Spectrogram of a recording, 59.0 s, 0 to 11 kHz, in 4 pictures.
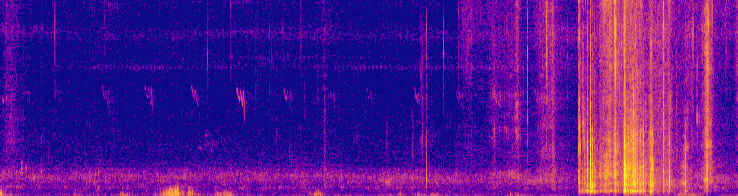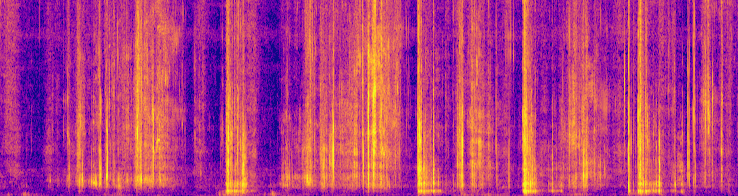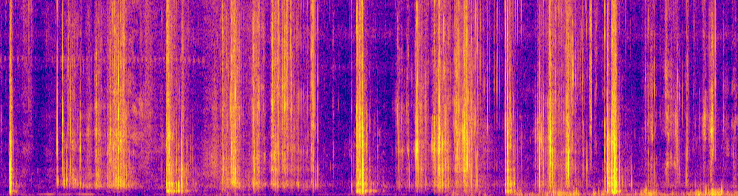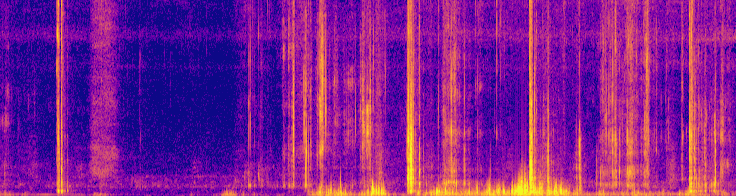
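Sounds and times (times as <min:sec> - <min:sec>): crunching and rustling: 0:09.8 - 0:44.8, 0:45.4 - 0:45.8, 0:49.0 - 0:59.0.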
